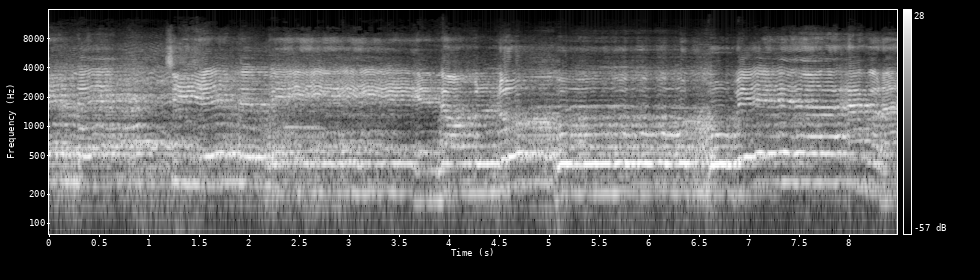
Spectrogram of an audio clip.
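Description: A cappella gospel singing: a male voice with others singing along, no instruments, in long held notes that waver in pitch.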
